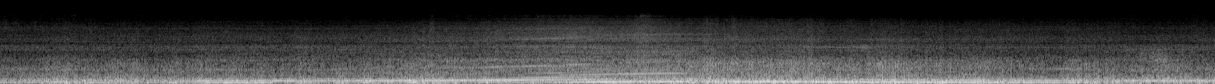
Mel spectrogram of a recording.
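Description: Yamaha Tracer 9 GT motorcycle with its CP3 three-cylinder engine accelerating, engine note climbing through the gears over loud, steady wind rush from the riding position.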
